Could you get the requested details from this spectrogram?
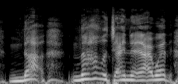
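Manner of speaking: a touch of high, strained, winded pleading; half-drowned young man, barely able to speak; struggling to get it out. Retold or imitated. Young man to Socrates after being dunked, strained and winded. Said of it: "he couldn't even get it out".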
